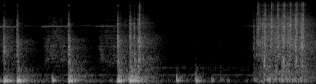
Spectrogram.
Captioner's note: drill whirring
